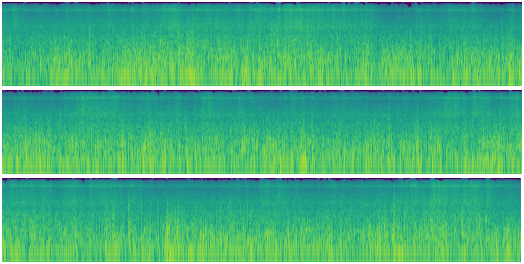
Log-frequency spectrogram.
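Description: Passenger train running at speed, heard from on board: a steady, loud rumble and rattle of the wheels on the rails, mixed with wind rushing past.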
